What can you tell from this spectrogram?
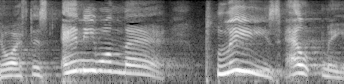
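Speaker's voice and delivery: high, loud, slow cry for help; desperate plea. Retold or imitated. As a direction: cry out to anyone listening, desperate. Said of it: "cried out to anyone who might be there".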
